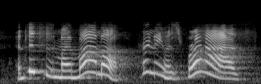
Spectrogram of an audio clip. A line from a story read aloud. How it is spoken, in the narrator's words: shouted over the waves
